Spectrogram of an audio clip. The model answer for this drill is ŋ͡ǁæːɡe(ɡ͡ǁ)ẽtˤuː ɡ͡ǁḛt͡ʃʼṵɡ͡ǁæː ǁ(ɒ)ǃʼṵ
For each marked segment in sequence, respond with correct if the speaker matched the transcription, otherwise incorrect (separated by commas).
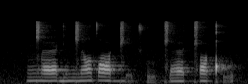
incorrect, correct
